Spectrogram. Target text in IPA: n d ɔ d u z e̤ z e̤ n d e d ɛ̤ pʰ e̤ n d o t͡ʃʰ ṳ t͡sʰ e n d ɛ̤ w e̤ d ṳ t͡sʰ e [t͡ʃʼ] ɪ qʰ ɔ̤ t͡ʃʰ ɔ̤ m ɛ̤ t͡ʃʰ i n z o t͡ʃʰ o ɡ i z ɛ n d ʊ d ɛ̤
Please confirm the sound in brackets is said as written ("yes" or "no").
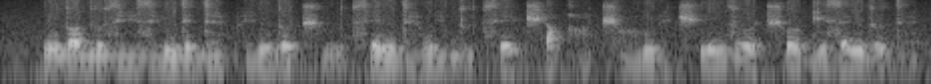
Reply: no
